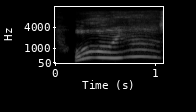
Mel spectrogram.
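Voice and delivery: terrible, bad spooky voice, pitched way up. Describing a wrestling segment, doing a terrible Paul Bearer impression. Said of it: "That was a terrible Paul Bearer".

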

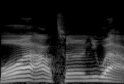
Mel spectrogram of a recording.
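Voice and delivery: loud, high, put-on southern twang. Quoting what a woman said on mic, in a southern twang. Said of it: "she said in her southern twang".

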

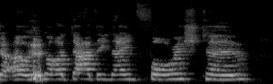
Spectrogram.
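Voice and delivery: put-on British accent, very high and loud. Showing off an impression, doing Forrest Gump in British accent. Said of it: "I can do a British person's impersonation of Forrest Gump really well without stuttering".

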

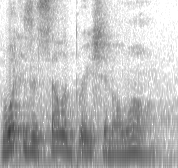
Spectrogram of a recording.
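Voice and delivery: ordinary talk

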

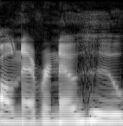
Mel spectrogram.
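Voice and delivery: ordinary talk, nothing marked

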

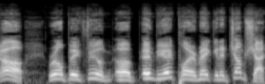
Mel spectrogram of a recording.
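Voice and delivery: snide, sarcastic remark. Acting out how the text message might sound: mock sarcastic tone. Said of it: "You think he's being sarcastic".

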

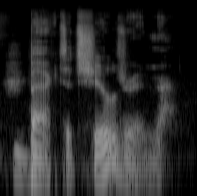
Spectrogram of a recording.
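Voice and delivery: low, very slow creepy drawl. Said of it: "Don't say it like that".

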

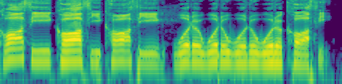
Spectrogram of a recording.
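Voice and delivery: put-on New Jersey accent. Told they don't have one, the speaker shows off a New Jersey accent. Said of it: "go back to my New Jersey accent".

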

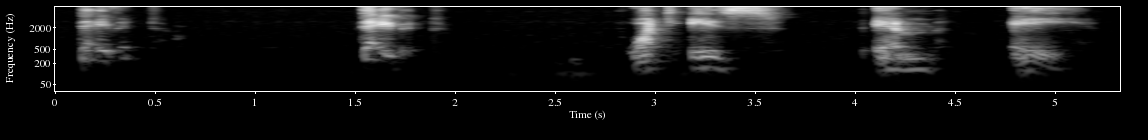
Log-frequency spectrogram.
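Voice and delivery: put-on Ugandan accent. Imitate the man who looks down at David beside him on the step, in a thick Ugandan accent. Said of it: "in his thick Ugandan accent".

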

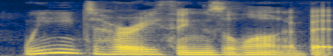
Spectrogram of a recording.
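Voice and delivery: ordinary talk

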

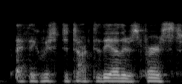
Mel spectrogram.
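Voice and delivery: loud, audible whisper. In a role-play scene, one character whispers to another: loud whisper. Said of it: "You don't whisper very quietly".

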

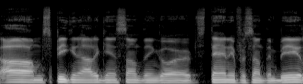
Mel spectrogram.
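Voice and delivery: normal talking voice

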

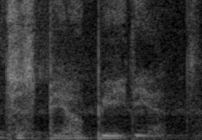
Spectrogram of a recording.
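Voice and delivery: hushed, still, small, whispered voice. Retelling words heard while praying on his knees: retelling a whisper. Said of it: "in a still small s-, whispering voice".

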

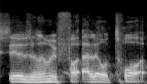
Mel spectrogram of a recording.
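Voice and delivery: put-on Australian accent sliding into a British accent. Performing a line for listeners, in a put-on Australian-British accent. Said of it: "Did it start as like Australian and then it changed?".

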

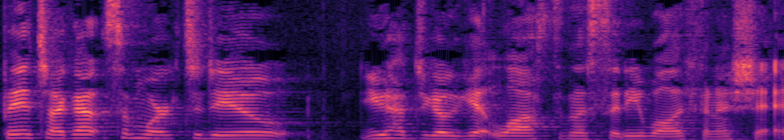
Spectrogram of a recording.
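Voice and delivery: ordinary delivery

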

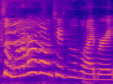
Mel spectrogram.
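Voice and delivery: rushed, rattled-off, very fast talking. Starting a story after being asked for one, talking really fast. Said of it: "I was talking really fast".

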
